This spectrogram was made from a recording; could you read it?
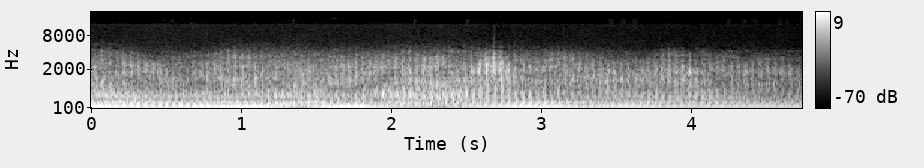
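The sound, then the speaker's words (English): Propeller airplanes drone steadily overhead, a loud, continuous engine hum with a throbbing pulse that swells slightly midway and then eases off, with no voices. “One day, when Gale was working in the fields, he heard a noise in the sky. He looked up and saw planes flying over his head.”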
